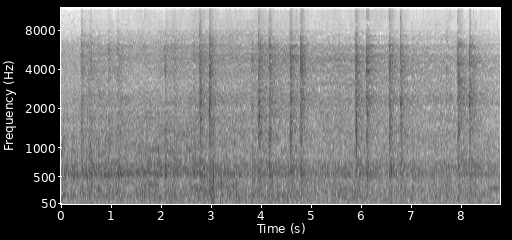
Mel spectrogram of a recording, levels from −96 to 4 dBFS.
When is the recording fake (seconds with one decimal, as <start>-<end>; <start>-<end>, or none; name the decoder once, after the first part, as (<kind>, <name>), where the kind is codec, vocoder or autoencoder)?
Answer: 1.2-3.5 (codec, SNAC)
